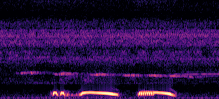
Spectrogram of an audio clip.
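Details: Banggo spotted dove calling as a lure for other doves: a choppy two-pulse start, a long smooth falling coo, then a second arched coo, over a faint steady high-pitched whine.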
